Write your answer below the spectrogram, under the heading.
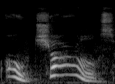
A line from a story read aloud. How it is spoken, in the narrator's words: Ma exclaimed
